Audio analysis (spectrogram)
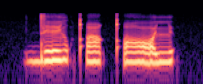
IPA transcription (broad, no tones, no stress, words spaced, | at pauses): delʲqʼe qʼɒlʲ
